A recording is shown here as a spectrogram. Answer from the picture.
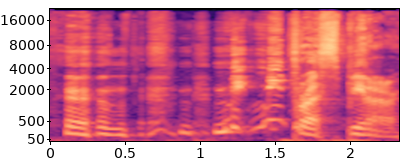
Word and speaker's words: Mitrasphere: the game was again mitra spire meet me you got to say it like that i promise it feels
